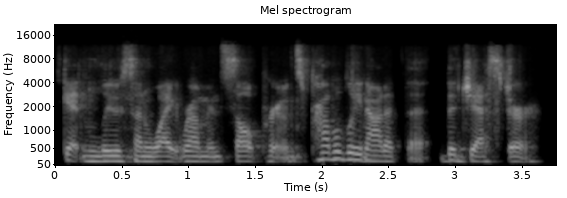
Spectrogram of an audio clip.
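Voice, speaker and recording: A woman's voice: very deep voice, normal speed, a little mellow, dry recording, studio quality. A woman co-hosting a book podcast, chatting casually and enthusiastically about a short story. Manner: enthusiastic, reads quotes aloud. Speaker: podcast co-host. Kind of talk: casual literary discussion.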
